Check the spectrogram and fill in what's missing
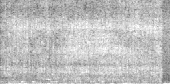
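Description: Water pouring from a storage tank pipe into farm fields, a loud, steady gushing and gurgling stream close by with no talk.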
